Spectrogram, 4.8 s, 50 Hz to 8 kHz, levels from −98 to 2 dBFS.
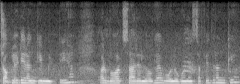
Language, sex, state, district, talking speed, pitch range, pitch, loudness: Hindi, female, Maharashtra, Mumbai Suburban, 200 wpm, 180-220 Hz, 195 Hz, -17 LUFS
